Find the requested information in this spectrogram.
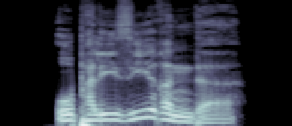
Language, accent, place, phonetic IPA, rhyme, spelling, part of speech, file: German, Germany, Berlin, [opaliˈziːʁəndə], -iːʁəndə, opalisierende, adjective, De-opalisierende.ogg
- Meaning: inflection of opalisierend: 1. strong/mixed nominative/accusative feminine singular 2. strong nominative/accusative plural 3. weak nominative all-gender singular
